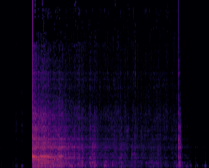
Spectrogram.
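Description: A single sudden sound about half a second in that fades away over roughly three seconds, followed by a short click near the end.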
